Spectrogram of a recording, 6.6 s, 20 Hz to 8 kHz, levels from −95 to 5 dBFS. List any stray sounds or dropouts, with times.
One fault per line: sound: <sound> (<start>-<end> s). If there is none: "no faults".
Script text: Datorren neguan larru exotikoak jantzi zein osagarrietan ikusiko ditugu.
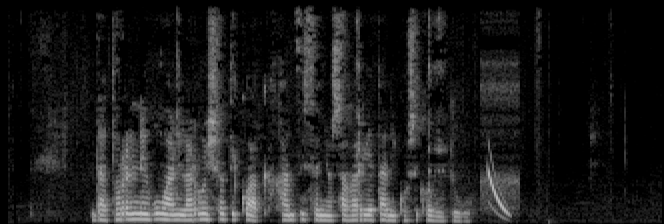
sound: chirp (4.9-5.1 s)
